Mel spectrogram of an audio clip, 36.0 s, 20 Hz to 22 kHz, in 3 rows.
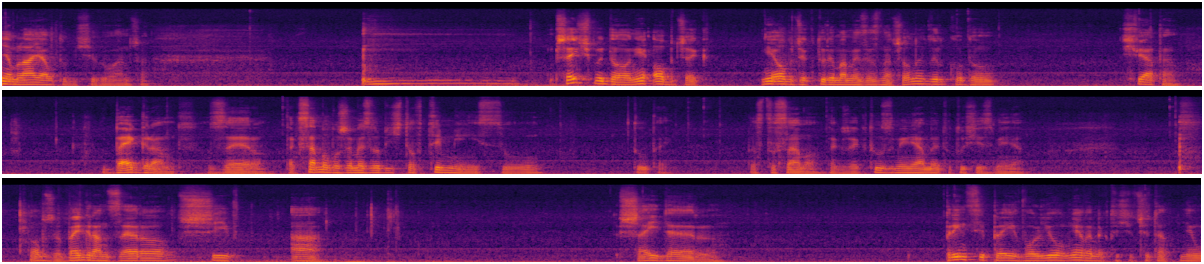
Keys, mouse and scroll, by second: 0.5 n, 2.6-5.3 middle drag, 9.6-11.5 drag, 13.8-14.9 drag, 18.9 click, 20.3-23.8 drag, 27.7 shift+a.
